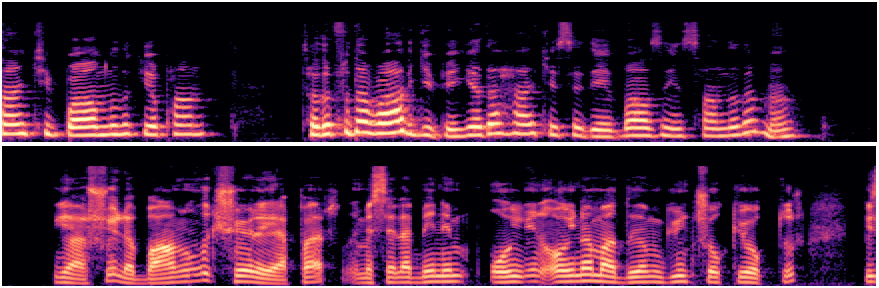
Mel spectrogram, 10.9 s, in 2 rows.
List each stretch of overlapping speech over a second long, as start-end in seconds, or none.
none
